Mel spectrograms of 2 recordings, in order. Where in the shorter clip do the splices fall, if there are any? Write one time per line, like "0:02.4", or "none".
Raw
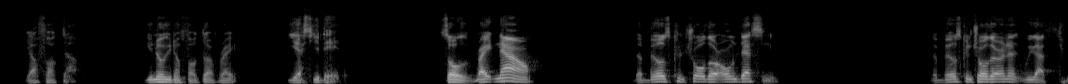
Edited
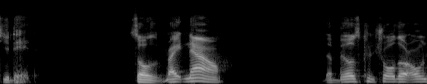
none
